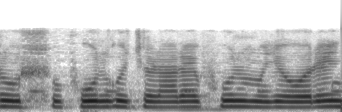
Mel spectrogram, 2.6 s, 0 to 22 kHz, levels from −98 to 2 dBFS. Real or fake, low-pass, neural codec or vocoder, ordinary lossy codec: real; 7.2 kHz; none; Opus, 24 kbps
